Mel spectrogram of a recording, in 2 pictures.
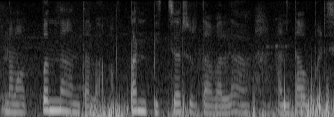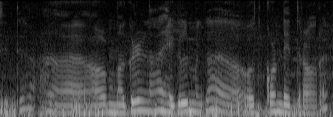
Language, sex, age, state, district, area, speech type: Kannada, female, 18-30, Karnataka, Koppal, urban, spontaneous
